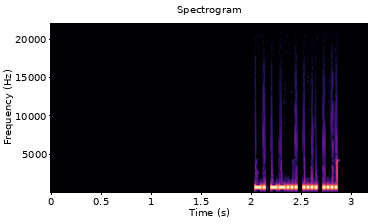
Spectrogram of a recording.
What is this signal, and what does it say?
Morse code, heard as a keyed tone, about 60 wpm, 700 Hz. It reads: N7HH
